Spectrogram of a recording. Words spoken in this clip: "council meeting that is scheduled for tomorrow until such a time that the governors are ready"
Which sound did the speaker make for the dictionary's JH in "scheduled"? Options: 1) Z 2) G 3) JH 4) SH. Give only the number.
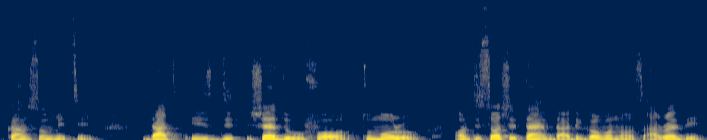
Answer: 4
